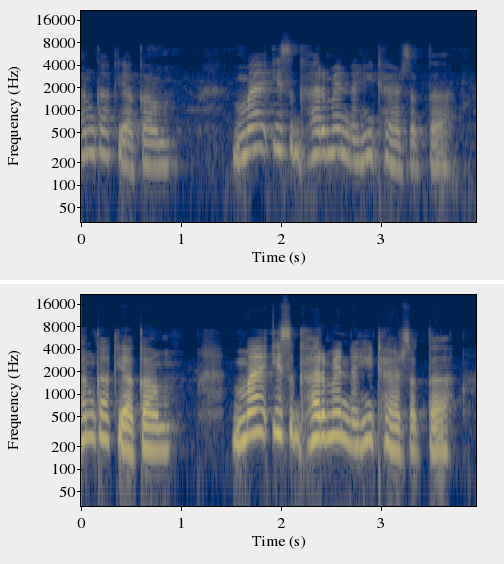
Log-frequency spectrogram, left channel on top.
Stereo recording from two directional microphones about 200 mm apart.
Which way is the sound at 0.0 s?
40° right (ahead or behind).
